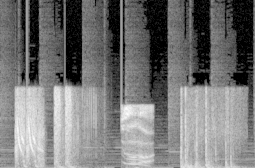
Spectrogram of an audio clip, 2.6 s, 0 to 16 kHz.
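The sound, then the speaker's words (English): Gunfire in the first-person shooter GoldenEye 007: four sharp, loud bursts within under three seconds. The third burst carries descending whistling tones. “With the crosshair on screen, we line it up with the enemy and we fire with much more accuracy.”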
